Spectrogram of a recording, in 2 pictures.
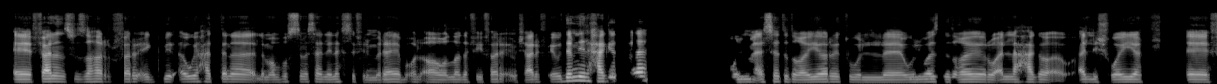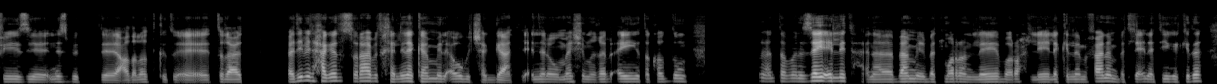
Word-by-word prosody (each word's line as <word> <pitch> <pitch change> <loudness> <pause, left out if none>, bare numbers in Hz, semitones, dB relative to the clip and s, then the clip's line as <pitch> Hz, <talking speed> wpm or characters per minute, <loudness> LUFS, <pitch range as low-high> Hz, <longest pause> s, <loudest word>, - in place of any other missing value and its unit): آآ، 120 0 +7
فعلًا 130 0 +4
س 120 - 0
ظهر 125 +2 -1
فرق 125 -1 -6
كبير 130 +3 -8
أوي، 130 +2 -4
حتى 130 -1 -5
أنا 120 -2 +1
لمّا 110 - -8
بابص 120 +1 0
مثلًا 120 -1 -4
لنَفسي 125 +1 -6
في - - -10
المرايا 110 +3 -3
باقول 120 +1 -12
آه 110 -1 -2
والله 115 +1 -4
ده 115 - -7
في 115 - -10
فرق 120 +2 -7
مش - - -10
عارف 115 +2 +1
إيه، 120 - -1
وده 165 +6 +5
من 185 - +4
الحاجات 170 -2 +5 0.2
بقى 190 0 +7 0.9
والمقاسات 120 +2 +1
اتغيرت 120 +1 -1
وال 110 -1 -1
والوزن 120 +2 -5
اتغير 120 0 0
وقَلّ 120 +1 0
حاجة 120 +1 -1 0.4
قَلّ 120 0 -1
شوية 115 0 +1 0.4
آآ، 115 -1 +5
في 125 0 -3
ز 120 +1 +1
نسبة 120 +1 -4 0.2
عضلات 105 +3 -1
كط - - -12 0.5
طلعِت، 115 -2 +1 0.4
فدي 170 - +3
من - - +2
الحاجات 165 -1 +5
الصراحة 160 -1 +3
بتخلّيني 140 -1 +2
أكمّل 135 -2 +1
أو 130 +1 -4
بتشجعني، 105 -4 +1
لأن 120 +2 -5
لو 120 -1 -3
ماشي 125 +2 -3
من 120 - -9
غير 125 +2 -4
أي 130 0 +3
تقدم، 135 +2 -8 0.9
طب 145 -1 -7
أنا 145 - -5
زي 170 +3 +11
قِلتها 155 0 +1
أنا 120 +1 -2
باعمل 130 +1 0
باتمرن 125 0 -5
ليه، 115 +2 0
باروح 120 -1 -6
ليه! 120 +2 +2
لكن 120 0 -3
لمّا 120 0 -6
فعلًا 145 +2 +2
بتلاقي 120 +1 -4
نتيجة 125 +1 -5
كده 150 +4 -2
120 Hz, 185 wpm, -27 LUFS, 115-130 Hz, 0.9 s, زي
